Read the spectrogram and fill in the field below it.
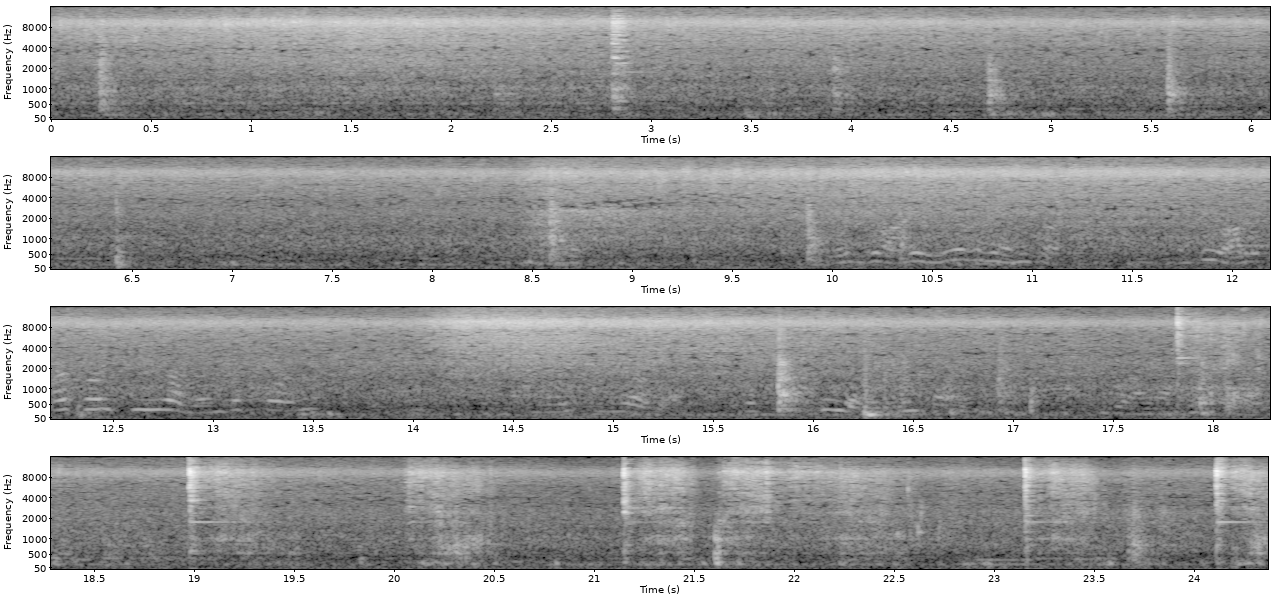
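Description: A paste of soaked cumin, coriander and dried chili powder hisses and sizzles in a pan for a vegetarian soybean and potato curry, with scraping stirs and clinks throughout and sharper taps near the end.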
